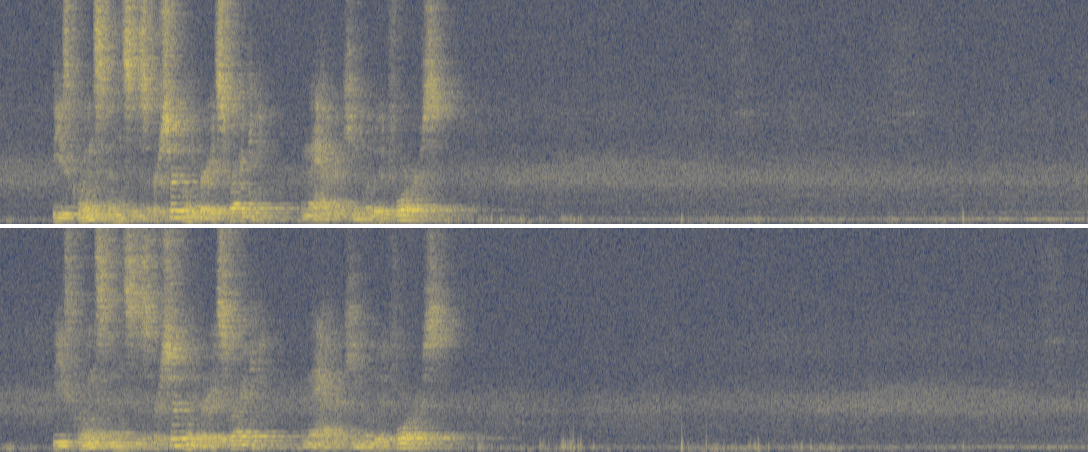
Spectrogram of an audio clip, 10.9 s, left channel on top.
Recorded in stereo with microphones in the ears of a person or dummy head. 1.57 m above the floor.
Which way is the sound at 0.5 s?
55° left (ahead or behind).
